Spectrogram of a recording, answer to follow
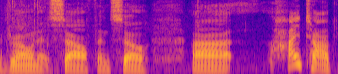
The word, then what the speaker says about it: Hytobp: so uh high top it's an interesting way they spell their name it's h y t o b p so I don't know how you pronounce that b in there I'm just going to call it high top uh but anyway this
